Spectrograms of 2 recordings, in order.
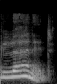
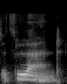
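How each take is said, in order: First: The ending is a separate 'id' syllable. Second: The ending is a plain 'd' sound. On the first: It means educated. "when we're talking about it as an adjective" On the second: It is the past tense of the verb. "when it's a verb, it's in the past"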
